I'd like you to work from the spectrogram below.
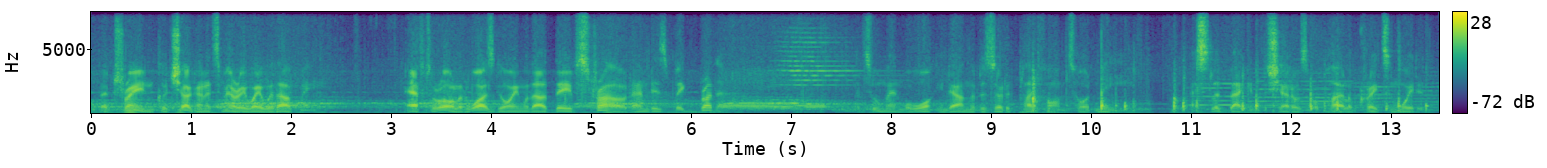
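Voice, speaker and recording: A man's voice: extremely low pitch, steady tone, normal speed. A male actor playing a tough, impatient, wisecracking private detective with an American accent, in 1940s radio style. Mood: tense, hardboiled. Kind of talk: 1940s radio acting, hardboiled narration. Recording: vintage radio drama recording with music.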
